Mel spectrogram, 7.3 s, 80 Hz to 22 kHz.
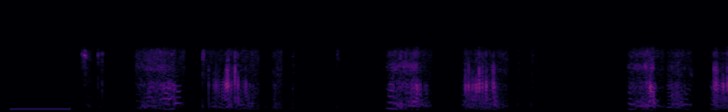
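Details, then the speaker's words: Sleeping baby snoring: after a brief tone, rough snorting breath noises about 24 a minute in uneven bursts. "somebody is just snoring away so cute"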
